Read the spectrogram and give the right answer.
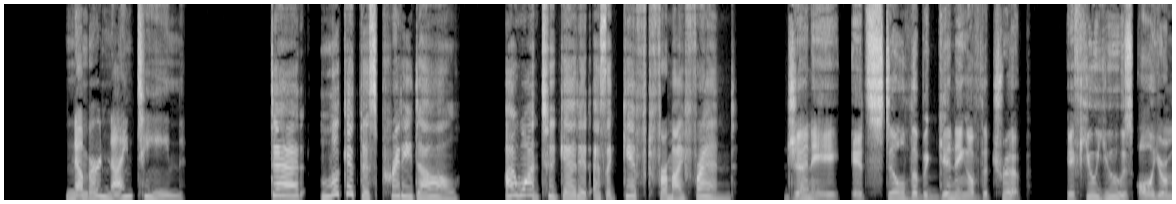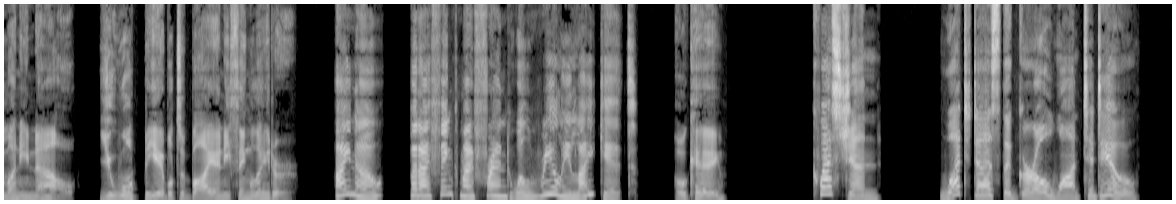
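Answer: Buy a doll as a gift for her friend.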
